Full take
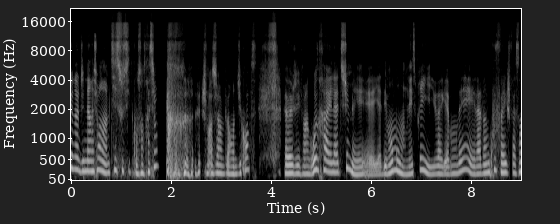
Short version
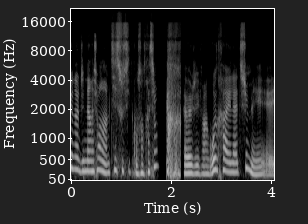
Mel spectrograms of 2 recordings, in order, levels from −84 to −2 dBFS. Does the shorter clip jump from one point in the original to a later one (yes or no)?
yes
